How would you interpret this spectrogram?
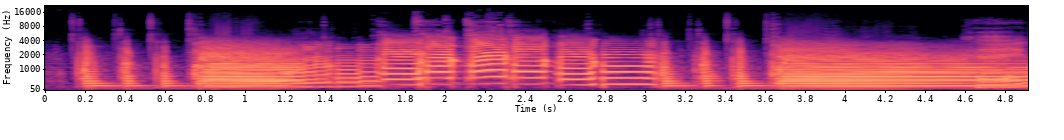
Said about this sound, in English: Let's check out what the clean channel does with the pedal.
